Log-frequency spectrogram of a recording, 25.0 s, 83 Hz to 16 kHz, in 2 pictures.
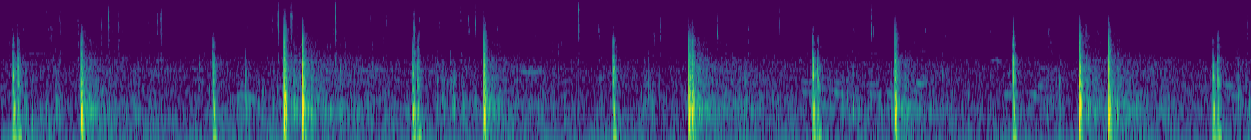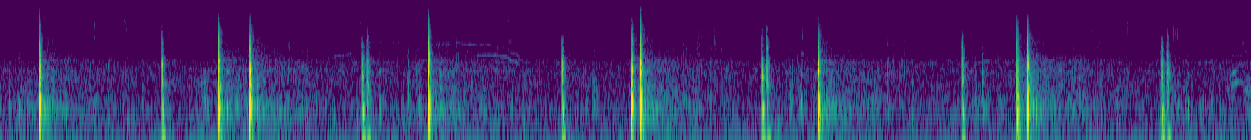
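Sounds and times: distant firework bangs: 14.1 - 19.5.

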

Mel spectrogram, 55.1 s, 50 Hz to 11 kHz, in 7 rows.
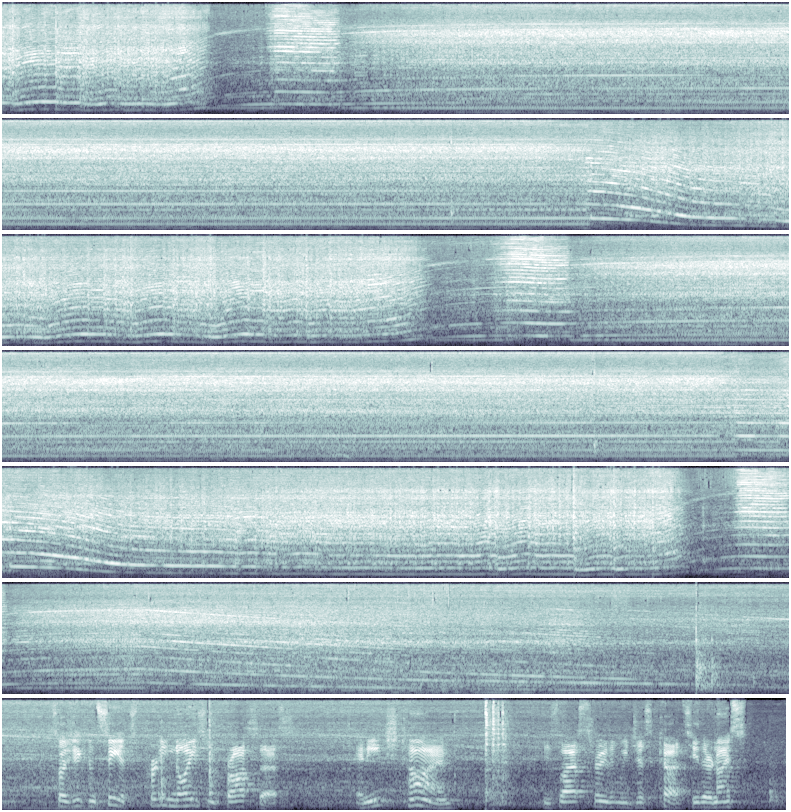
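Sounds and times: router motor running: 0.0 - 54.4
dust collector rushing: 42.0 - 54.0.

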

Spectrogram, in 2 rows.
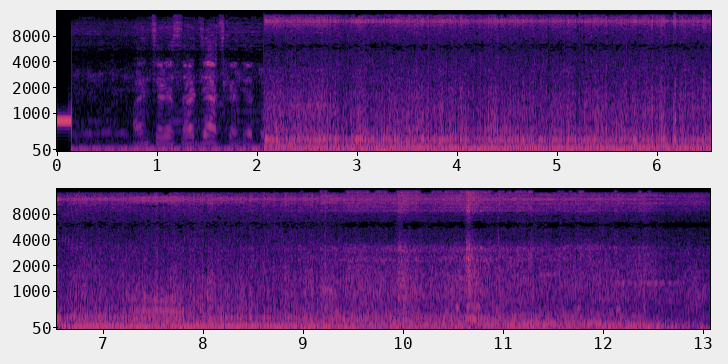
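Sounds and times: car engine and tyre rumble: 0.2 - 13.0.

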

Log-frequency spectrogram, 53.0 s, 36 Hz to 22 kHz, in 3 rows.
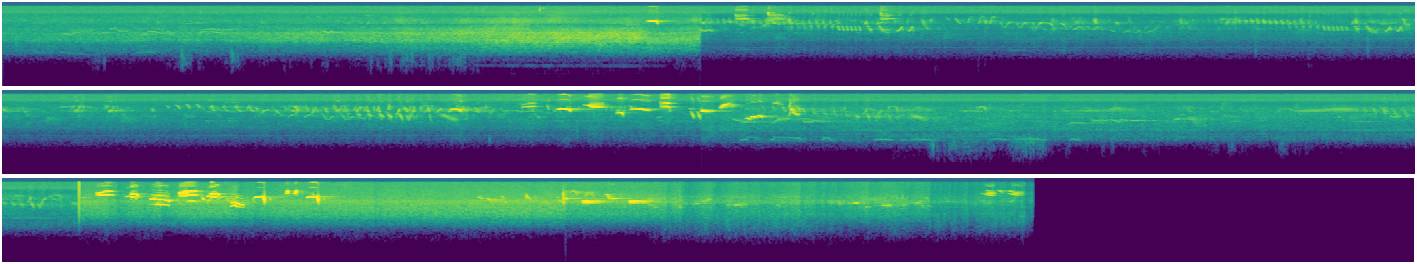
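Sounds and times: wind noise on microphone: 0.0 - 8.8, 29.1 - 30.5
songbirds singing and chirping: 0.0 - 48.2.

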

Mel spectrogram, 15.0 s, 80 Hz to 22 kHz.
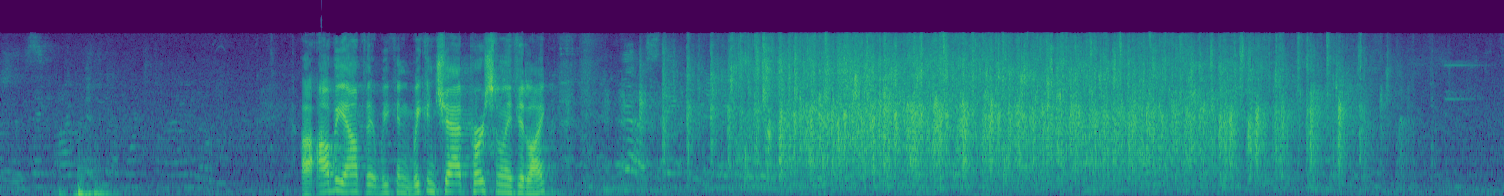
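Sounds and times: audience applauding: 6.3 - 14.5.

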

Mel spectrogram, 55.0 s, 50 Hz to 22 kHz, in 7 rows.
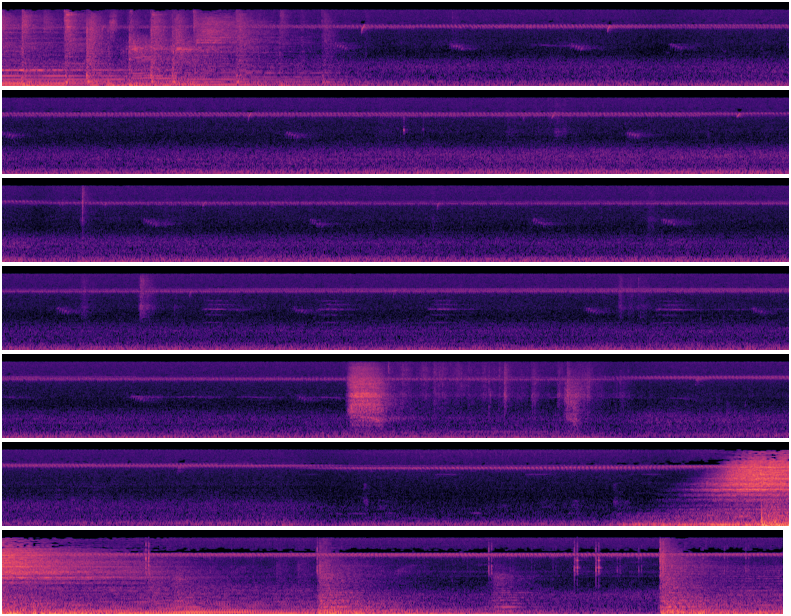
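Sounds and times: short insect chirps: 32.7 - 38.6
low steady rumble: 45.3 - 55.0.

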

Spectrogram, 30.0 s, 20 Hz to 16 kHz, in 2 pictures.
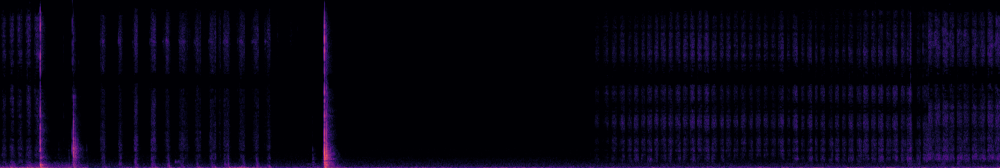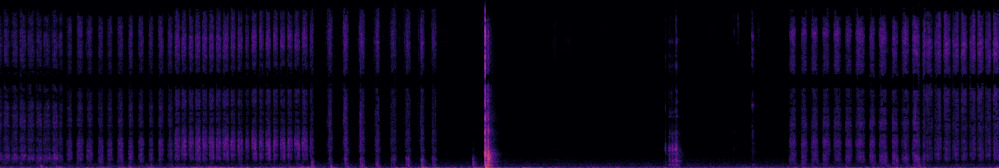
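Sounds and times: sanding sponge scratching plastic: 9.0 - 21.4, 26.8 - 29.9.

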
